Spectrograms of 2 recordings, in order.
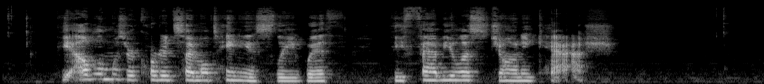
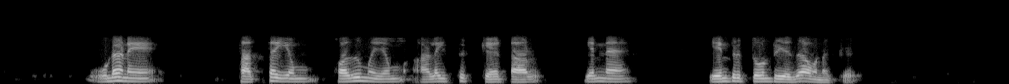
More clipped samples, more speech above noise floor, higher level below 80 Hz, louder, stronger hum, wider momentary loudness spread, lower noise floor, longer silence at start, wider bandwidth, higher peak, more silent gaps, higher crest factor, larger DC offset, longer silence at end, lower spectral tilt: neither; second, 40 dB vs 62 dB; about the same, -58 dBFS vs -62 dBFS; about the same, -20 LUFS vs -22 LUFS; neither; second, 9 LU vs 14 LU; second, -59 dBFS vs -83 dBFS; second, 0.6 s vs 0.9 s; first, 16 kHz vs 4 kHz; first, -2 dBFS vs -6 dBFS; neither; about the same, 18 dB vs 18 dB; neither; about the same, 1.55 s vs 1.5 s; second, -5 dB/octave vs -11.5 dB/octave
